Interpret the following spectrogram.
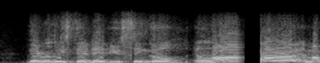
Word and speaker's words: Elara: They released their debut single, Elara, am I pronouncing that right? Yes, sir. Elara in August, and followed it with the single Old Soul in October.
